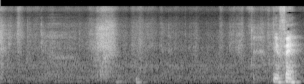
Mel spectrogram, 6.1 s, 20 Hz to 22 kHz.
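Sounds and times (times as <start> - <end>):
nose blowing into a tissue: 1.8 - 2.4
speech: 5.4 - 6.0.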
